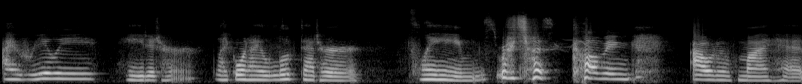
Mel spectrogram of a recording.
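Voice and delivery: slow, dead calm monotone with no inflection. Retelling what a woman said about her jealousy, mimicking a flat monotone. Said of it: "like monotone voice".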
